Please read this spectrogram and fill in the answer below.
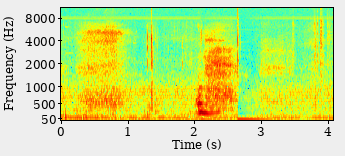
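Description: A person sniffing and breathing close to the microphone: two breaths about two seconds apart, the second louder and ending with a brief low voiced sound, with a few small clicks from handling the camera.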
